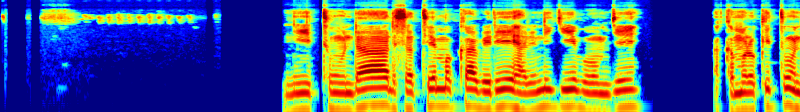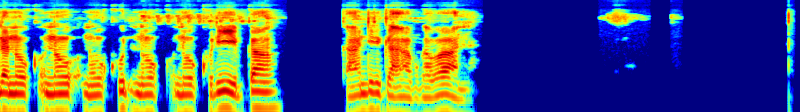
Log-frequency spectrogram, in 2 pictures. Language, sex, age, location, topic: Kinyarwanda, male, 50+, Musanze, agriculture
